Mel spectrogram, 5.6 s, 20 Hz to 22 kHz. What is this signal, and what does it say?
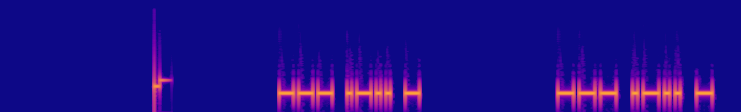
Morse code, heard as a keyed tone, about 30 wpm, 700 Hz. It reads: OLT OLT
